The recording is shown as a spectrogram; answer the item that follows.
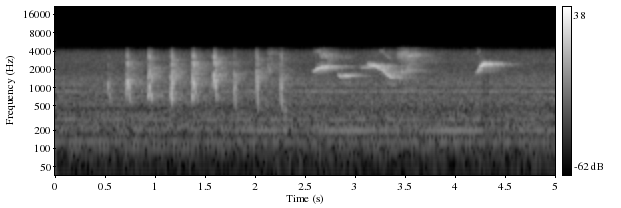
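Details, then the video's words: Young male Indian ringneck parakeet, five months old, kept as a pet and learning to talk, gives about nine evenly spaced clicking notes, then several clear whistled tones that rise and fall, ending with one short bright whistle. "INR making funny sounds and gives kisses!"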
